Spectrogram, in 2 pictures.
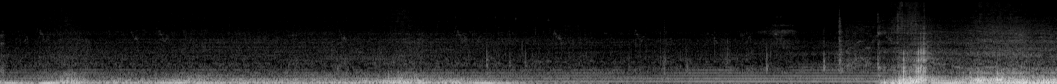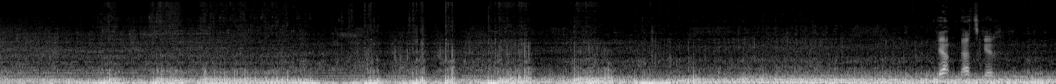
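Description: A 1958 Chevrolet Impala with stainless fabricated headers and a custom 2.5-inch exhaust, its engine rumbling at idle and then revving louder with a steady deep roar, close by, under occasional talk.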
